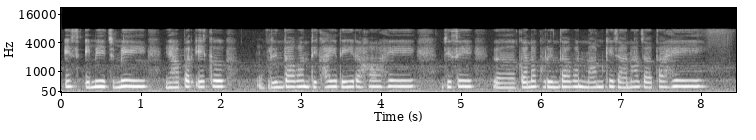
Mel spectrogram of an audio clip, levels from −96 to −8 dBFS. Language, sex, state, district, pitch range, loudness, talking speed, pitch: Hindi, female, Rajasthan, Jaipur, 250-270 Hz, -15 LUFS, 140 wpm, 265 Hz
